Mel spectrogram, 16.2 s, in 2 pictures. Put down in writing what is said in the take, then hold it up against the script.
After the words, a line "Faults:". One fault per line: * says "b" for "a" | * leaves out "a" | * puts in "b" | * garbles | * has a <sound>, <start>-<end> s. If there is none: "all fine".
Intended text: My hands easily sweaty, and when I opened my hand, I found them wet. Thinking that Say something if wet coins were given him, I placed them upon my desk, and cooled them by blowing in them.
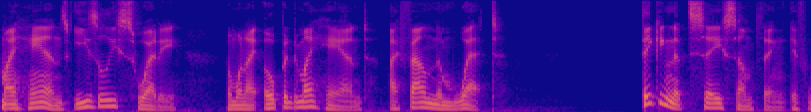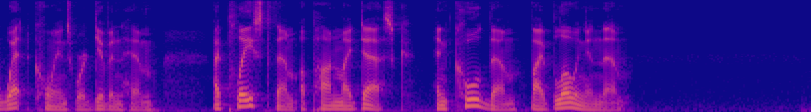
My hands easily sweaty, and when I opened my hand, I found them wet. Thinking that Say something if wet coins were given him, I placed them upon my desk, and cooled them by blowing in them.
Faults:
all fine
